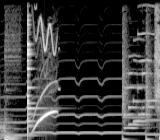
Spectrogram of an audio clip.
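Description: Upbeat children's background music with cartoon sound effects: a quick rising boing-like glide about a third of a second in that settles into a held, slightly wavering tone while the beat drops out, then a falling glide near the end as the beat returns.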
